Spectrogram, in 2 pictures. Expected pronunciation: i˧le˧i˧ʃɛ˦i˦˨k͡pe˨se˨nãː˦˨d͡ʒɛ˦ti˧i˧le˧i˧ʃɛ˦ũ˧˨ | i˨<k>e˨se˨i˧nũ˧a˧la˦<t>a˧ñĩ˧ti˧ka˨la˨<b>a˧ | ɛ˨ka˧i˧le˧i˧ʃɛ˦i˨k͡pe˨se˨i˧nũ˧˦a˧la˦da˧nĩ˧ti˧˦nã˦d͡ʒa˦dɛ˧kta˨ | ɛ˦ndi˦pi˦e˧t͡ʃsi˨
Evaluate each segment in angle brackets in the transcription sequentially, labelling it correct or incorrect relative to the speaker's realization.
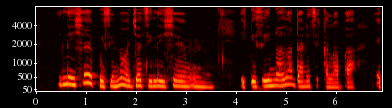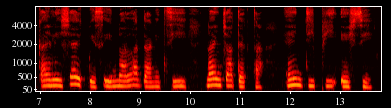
incorrect: k͡p, incorrect: d, correct

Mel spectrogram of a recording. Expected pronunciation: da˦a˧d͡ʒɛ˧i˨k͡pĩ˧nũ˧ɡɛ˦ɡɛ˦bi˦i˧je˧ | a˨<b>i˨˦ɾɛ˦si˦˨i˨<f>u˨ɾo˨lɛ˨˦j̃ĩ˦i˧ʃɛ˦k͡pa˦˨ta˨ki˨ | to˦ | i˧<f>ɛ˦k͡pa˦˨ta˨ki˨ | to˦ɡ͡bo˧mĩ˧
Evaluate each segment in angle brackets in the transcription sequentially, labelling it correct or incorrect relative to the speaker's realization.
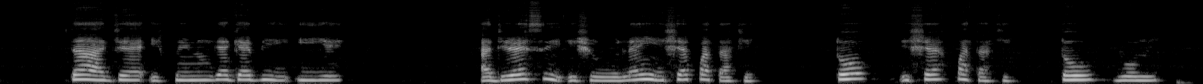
incorrect: d, incorrect: ʃ, incorrect: ʃ

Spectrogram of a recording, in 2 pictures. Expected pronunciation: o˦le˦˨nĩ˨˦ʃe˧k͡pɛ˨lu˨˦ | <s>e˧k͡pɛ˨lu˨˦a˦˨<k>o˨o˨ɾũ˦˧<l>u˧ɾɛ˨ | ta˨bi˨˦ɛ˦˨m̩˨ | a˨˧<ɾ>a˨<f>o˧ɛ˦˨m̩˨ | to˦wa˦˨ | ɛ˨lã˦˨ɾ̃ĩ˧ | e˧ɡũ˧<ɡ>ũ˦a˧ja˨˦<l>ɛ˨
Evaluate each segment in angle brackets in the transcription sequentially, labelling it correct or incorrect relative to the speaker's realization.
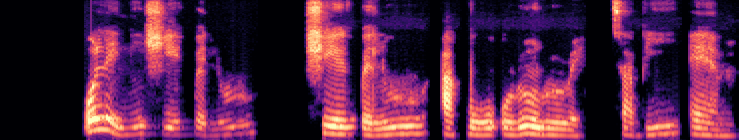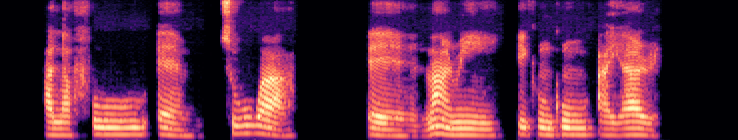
incorrect: ʃ, incorrect: k͡p, incorrect: ɾ, incorrect: l, correct, correct, incorrect: ɾ

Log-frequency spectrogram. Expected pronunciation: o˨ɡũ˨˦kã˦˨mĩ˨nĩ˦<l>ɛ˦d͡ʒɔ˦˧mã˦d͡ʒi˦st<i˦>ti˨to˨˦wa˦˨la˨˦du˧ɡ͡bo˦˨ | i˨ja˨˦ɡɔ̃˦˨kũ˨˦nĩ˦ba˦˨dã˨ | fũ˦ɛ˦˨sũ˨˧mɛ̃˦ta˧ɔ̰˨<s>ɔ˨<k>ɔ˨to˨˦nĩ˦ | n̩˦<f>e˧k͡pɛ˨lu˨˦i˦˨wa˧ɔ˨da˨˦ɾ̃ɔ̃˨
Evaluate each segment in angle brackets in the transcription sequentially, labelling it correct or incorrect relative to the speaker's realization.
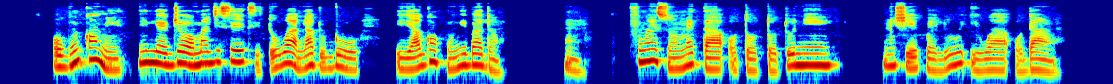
correct, incorrect: e˦, incorrect: t, incorrect: t, incorrect: ʃ

